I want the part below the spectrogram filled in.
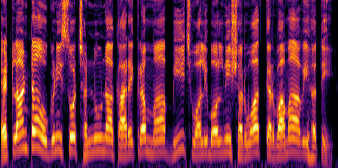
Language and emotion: Gujarati, neutral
